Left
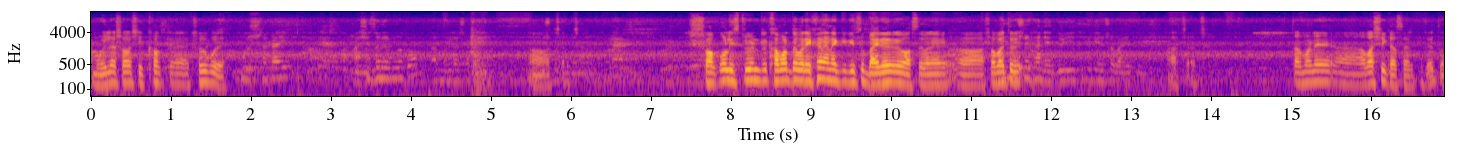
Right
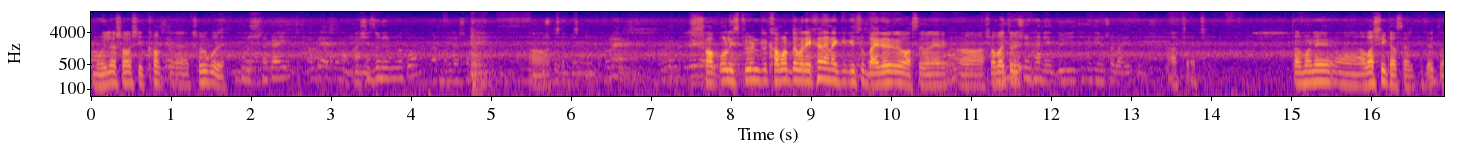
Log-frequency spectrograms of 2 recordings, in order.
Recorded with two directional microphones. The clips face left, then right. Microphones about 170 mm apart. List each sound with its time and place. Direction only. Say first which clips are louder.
0.1 s speech: left 1 dB; 5° left (ahead or behind)
5.5 s speech: left 3 dB; 20° left (ahead or behind)
7.4 s speech: left 3 dB; 25° left (ahead or behind)
15.0 s speech: right 2 dB; 10° right (ahead or behind); by 16.9 s 5° left (ahead or behind)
